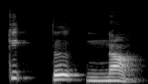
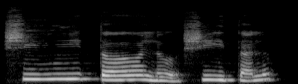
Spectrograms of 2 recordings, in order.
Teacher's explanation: अब इ को हिचके लेते हैं तो ई को गाना गा के पढ़ते हैं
